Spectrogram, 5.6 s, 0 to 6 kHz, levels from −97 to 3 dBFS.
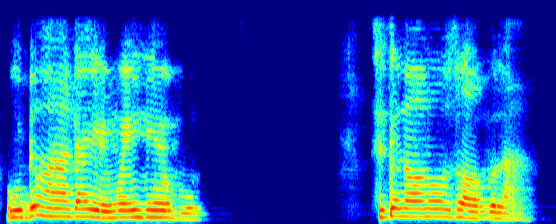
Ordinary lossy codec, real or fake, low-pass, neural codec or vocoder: none; fake; 5.4 kHz; codec, 44.1 kHz, 2.6 kbps, SNAC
